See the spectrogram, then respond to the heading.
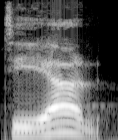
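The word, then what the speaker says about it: chair: সি এইচ এর জন্য চো, এ আই এর পরে আর আছে, তার মানে এ আই এর জন্য এ আ। তাহলে কি হলো? চো প্লাস এ আ, চেয়া, আর এর জন্য রো। এবার একসঙ্গে উচ্চারণ করো, সি এইচ এ আই আর, চেয়ার।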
